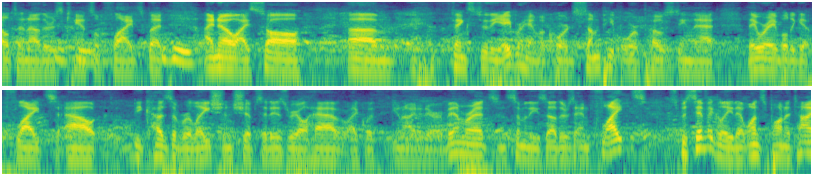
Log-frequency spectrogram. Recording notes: live at Scramblers Diner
